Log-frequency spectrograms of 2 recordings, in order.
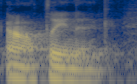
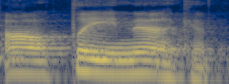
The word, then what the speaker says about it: أعطيناك: Whenever we have a letter with a fatha, any letter, and after that follows a ya with a sukun, we have to be very careful and pronounce the letter correctly with its fatha. Make the fatha clear and not in between fatha and kasra, which is very common. It's very common to hear a'tainaka.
